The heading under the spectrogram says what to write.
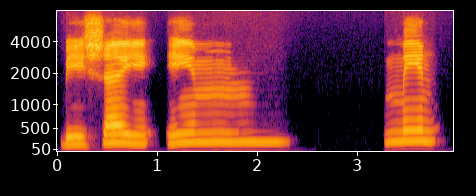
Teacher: tanwin ketemu mim idgham bi gunnah. Jadi ditahan masuk dan ditahan 3 harokat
